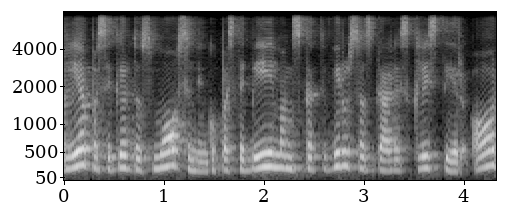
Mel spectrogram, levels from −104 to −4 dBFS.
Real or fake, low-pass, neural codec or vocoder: fake; 7.2 kHz; codec, 16 kHz, about 1 kbps, DyCAST, with the encoder's durations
